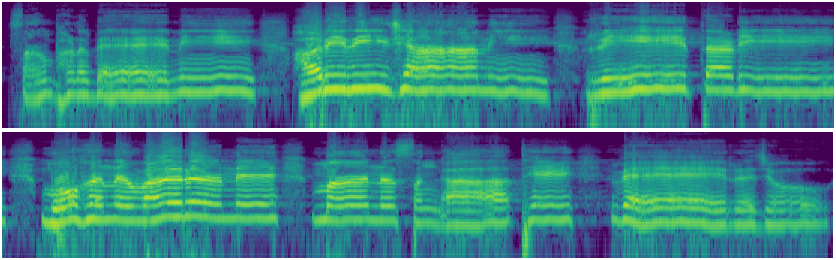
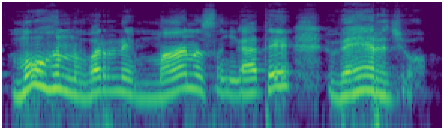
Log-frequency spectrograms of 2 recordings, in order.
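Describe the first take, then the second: First: Very slow, loud singing with long held notes; sung devotional verse. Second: Slow, measured recitation without singing; spoken verse. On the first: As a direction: sing it out as a bhajan. (sung, લંબાવીને ગાયેલું ભજન) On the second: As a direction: say the verse slowly, word by word. Same verse spoken while explaining. (ધીમેથી બોલાયેલી પંક્તિ) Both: Real, not acted.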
